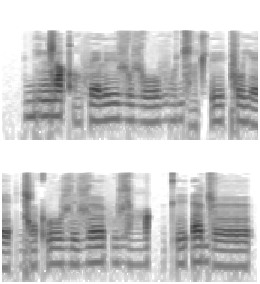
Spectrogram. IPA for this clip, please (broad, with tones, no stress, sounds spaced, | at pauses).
bʲ ø˦ ŋ͡ǁ e˦ qʼ ɔ̤˨ f e˧ l yː˦ ʑ u˧ ʑ uː˨˦ v ɔ̤˦ ɖ͡ʐ ɑ̤˨ t͡ʃʼ yː˧ ǁ u˧ j e˨ | ɡ͡ǁ œ˨ kʼ uː˨ ʑ y˨ ʑ øː˦ f ṳ˦ ʑ ɑ̤˦ | kʼ y˨ ʔ ɛ˦ ɖ͡ʐ øː˨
